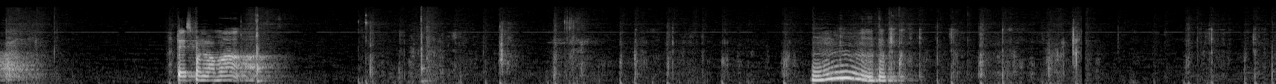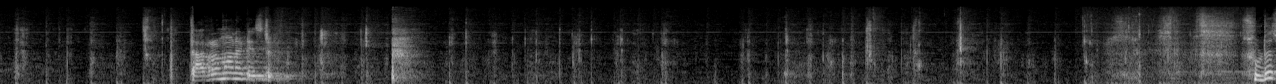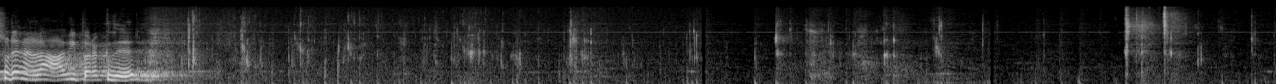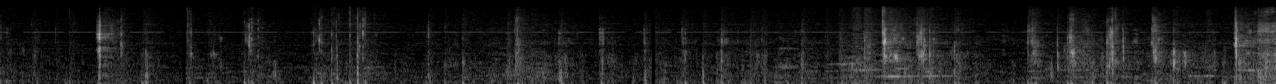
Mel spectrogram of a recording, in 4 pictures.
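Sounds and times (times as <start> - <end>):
person chewing with wet mouth clicks: 11.8 - 14.6, 15.8 - 24.7, 27.3 - 36.1, 36.8 - 46.0, 48.5 - 51.0
wet mouth clicks: 36.8 - 38.2, 39.2 - 42.0.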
